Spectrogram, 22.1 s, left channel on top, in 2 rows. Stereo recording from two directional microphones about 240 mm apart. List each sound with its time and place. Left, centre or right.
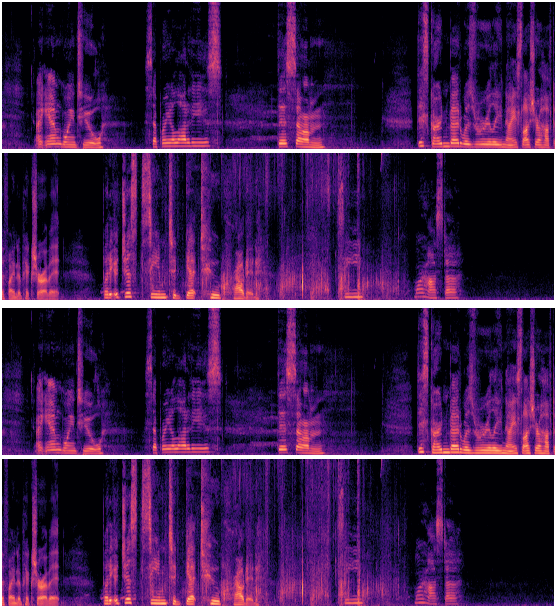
0.0 s speech: centre; by 16.2 s right
16.5 s walk: centre
17.8 s speech: centre
18.2 s speech: right
18.9 s a sound: centre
